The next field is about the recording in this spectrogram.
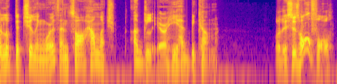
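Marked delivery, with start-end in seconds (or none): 4.6-5.6 appalled cry. A narrator's reading. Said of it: "cried the governor".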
